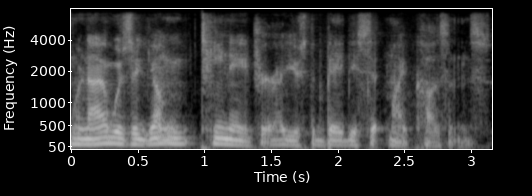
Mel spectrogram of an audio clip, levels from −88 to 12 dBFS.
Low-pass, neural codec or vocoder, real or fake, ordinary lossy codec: 7.2 kHz; vocoder, 44.1 kHz, 128 mel bands, Pupu-Vocoder; fake; AAC, 48 kbps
